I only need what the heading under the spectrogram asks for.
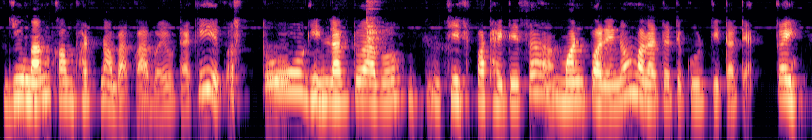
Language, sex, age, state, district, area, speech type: Nepali, female, 60+, West Bengal, Kalimpong, rural, spontaneous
